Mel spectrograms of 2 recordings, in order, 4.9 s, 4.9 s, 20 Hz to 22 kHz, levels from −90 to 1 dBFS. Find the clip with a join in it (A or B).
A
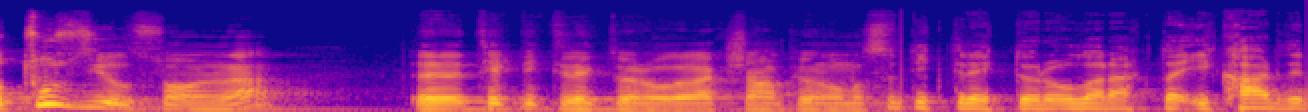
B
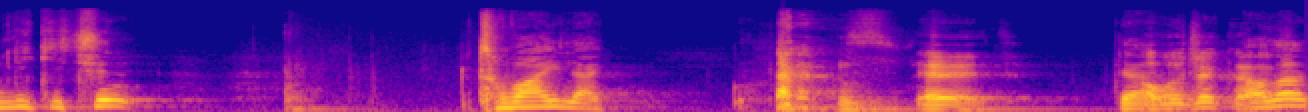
A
